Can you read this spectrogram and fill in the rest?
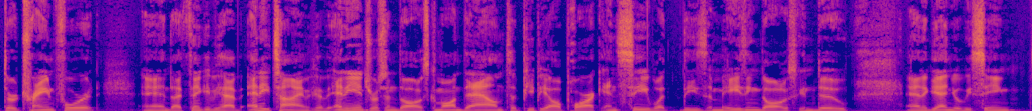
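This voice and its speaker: A man's voice: on the low side, normal speed, dry recording. A man, a professional dog trainer, explaining dog competitions in detail as a radio interview guest. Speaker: dog trainer, kennel owner.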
